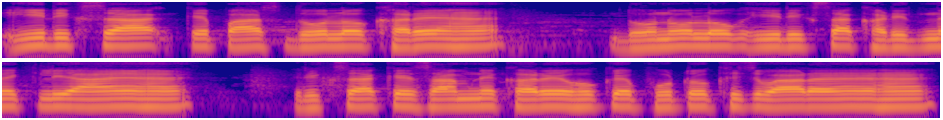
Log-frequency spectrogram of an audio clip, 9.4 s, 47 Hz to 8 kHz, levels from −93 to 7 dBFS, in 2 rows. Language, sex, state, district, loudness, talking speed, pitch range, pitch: Hindi, male, Bihar, Sitamarhi, -22 LUFS, 160 wpm, 135-145 Hz, 140 Hz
